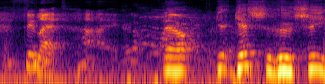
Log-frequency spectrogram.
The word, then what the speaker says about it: Suelette: Suelette, give us a proper pronunciation. Suelette, hi.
